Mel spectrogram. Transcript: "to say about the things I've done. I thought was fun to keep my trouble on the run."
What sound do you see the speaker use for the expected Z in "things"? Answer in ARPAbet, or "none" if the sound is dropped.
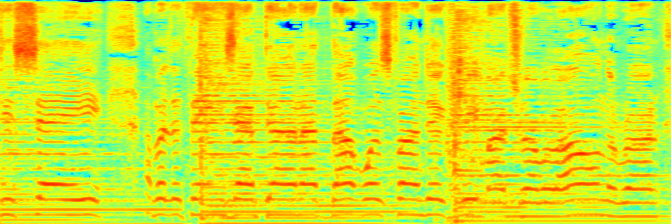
Z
